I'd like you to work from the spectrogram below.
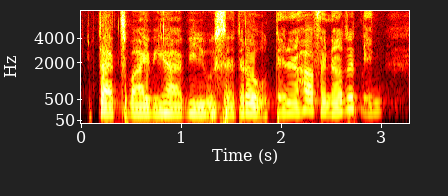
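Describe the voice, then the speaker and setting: This woman has a non-native accent and a dark, mellow tone, with ordinary pitch variation. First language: not English. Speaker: resident speaking at public meeting. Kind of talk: public comment at council meeting. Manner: halting.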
